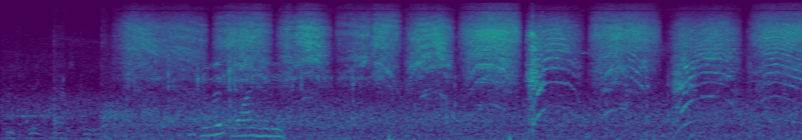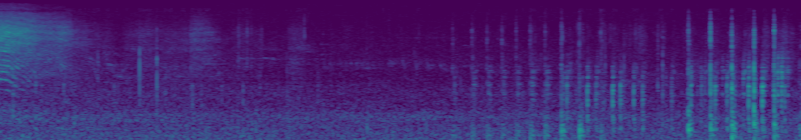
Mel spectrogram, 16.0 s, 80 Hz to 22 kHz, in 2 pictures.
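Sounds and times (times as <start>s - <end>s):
rhythmic rubbing strokes: 1.0s - 10.4s.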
